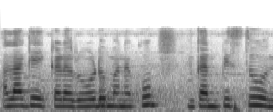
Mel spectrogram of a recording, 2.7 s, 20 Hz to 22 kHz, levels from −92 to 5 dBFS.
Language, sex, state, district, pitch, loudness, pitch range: Telugu, female, Telangana, Adilabad, 245 Hz, -16 LUFS, 240-260 Hz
